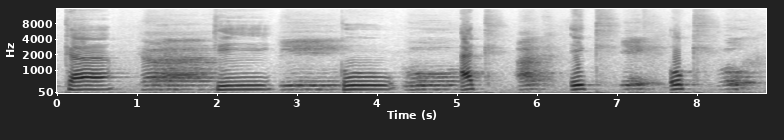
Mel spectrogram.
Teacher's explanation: jangan diqolqolahkan ya bukan Ak Ik UK tapi ak nafas yang mengalir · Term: sifat hams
